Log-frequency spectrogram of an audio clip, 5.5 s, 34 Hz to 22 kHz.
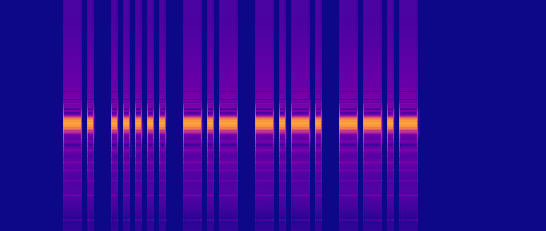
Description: Morse code, heard as a keyed tone, about 20 wpm, 700 Hz. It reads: N5KCQ
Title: USA Call Signs - 3x Character Spacing - 20wpm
